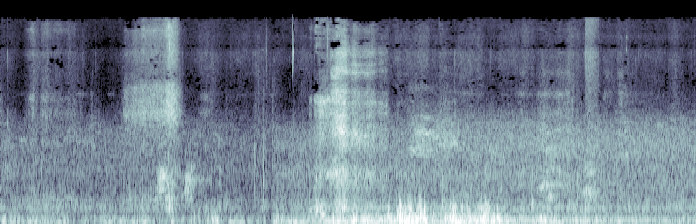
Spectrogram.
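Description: Wind buffeting the microphone, loudest in the second half, with a few short, harsh crow caws about two and four seconds in.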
